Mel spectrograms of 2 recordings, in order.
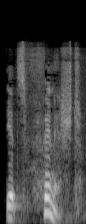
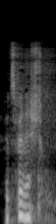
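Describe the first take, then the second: First: It sounds triumphant and victorious. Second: It sounds defeated and resigned.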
